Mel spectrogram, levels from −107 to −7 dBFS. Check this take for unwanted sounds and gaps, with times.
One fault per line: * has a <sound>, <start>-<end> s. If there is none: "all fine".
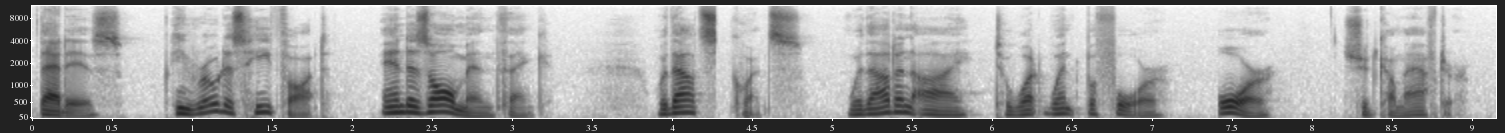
* has a dropout, 4.3-4.4 s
